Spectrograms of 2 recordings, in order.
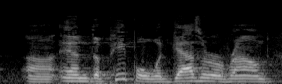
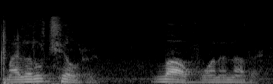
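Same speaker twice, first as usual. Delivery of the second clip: soft, fading frail whisper of a dying man; a frail, failing voice, much softer; feeble old man; 5 semitones lower, 6 dB quieter, faster than usual. Retold or imitated. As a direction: barely get the words out, growing weaker. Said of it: "in a very feeble voice".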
